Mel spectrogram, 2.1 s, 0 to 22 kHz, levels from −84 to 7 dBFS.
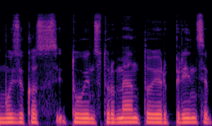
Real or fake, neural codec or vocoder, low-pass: real; none; 14.4 kHz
